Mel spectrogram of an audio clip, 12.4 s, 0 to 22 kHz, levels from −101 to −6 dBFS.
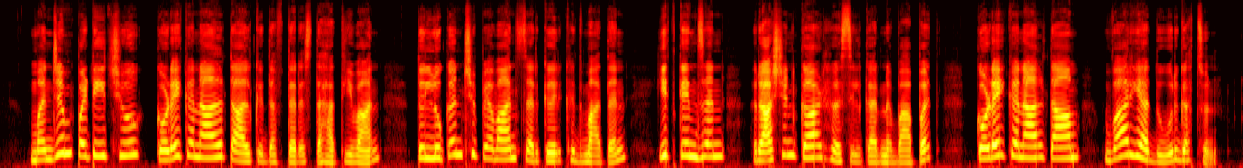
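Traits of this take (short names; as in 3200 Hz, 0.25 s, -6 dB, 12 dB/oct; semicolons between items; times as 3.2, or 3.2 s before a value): tremolo saw up 2.7 Hz, depth 65%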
